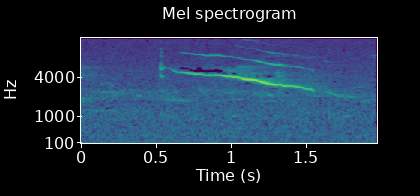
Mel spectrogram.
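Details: Common starling giving a single long whistle that slides gently downward over about one second, with a faint higher overtone above it and a quiet background.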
